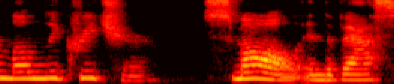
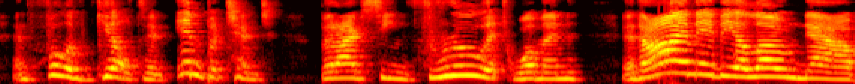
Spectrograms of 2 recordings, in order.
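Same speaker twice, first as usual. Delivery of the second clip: much louder, trembling rage; roaring fury; 4 semitones higher, 12 dB louder than usual. A narrator's reading. Rooster roaring at hen to leave, furious. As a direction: roar it out, shaking with fury. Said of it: "roars the cock".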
